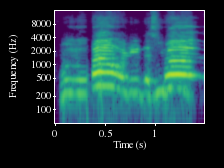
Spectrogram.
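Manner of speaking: high, loud wail of mock despair; mock freak-out crying. Host imitating upset viewers messaging him, mock wailing freak-out. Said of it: "freaking out and crying".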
